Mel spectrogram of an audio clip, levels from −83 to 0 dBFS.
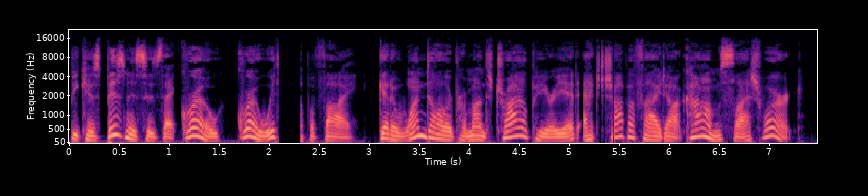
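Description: Audio packets likely failed to reach the headphones in time and were discarded, a Bluetooth dropout. From 2.10 to 2.33 s the speech cuts to silence for about 224 ms, a gap consistent with roughly a dozen lost packets, then resumes further along, as though it had kept playing. From 5.31 to 5.46 s the losses are scattered: 56 ms missing across about 150 ms, none longer than 19 ms, giving a brief stuttering chop.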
